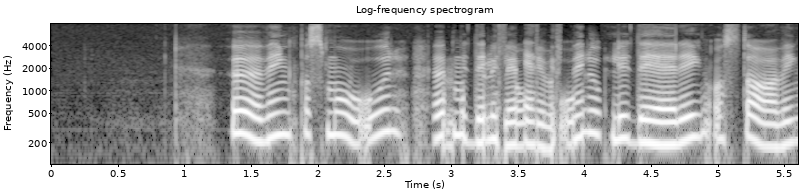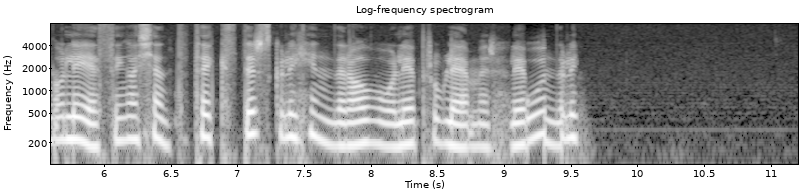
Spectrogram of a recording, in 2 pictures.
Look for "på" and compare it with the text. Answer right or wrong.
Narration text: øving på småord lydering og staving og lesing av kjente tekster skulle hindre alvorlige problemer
right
